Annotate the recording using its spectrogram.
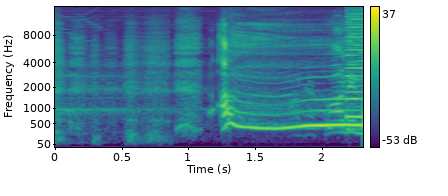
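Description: A man gasping and then wailing into a stage microphone: short breathy gasps, then about a second in a loud crying wail that drops in pitch and is held.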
